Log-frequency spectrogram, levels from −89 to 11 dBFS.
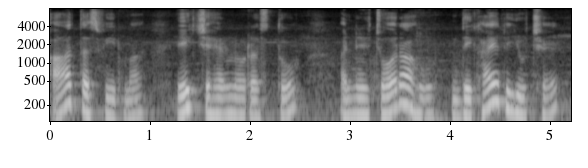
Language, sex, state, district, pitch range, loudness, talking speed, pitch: Gujarati, male, Gujarat, Valsad, 130-155 Hz, -18 LUFS, 115 wpm, 135 Hz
